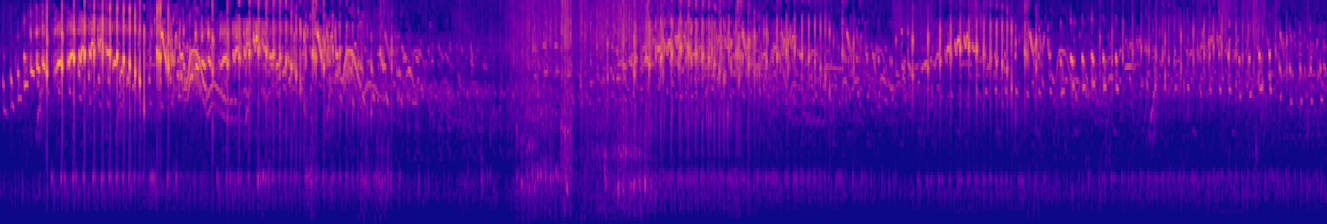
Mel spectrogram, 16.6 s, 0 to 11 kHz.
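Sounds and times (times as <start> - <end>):
great snipe display clicking: 0.2 - 5.0, 8.3 - 16.5
great snipe high wavering whistles: 0.2 - 5.2, 5.8 - 16.5.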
